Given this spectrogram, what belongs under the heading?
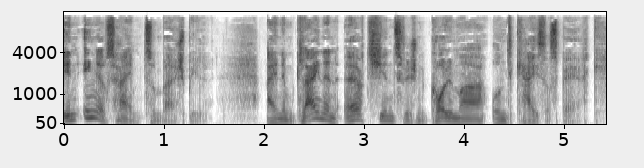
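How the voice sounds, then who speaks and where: Speaking at a fairly slow pace, a man with a fairly low pitch and vocal fry makes very wide pitch swings, in a dry, close sound with no echo against a quiet background. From Switzerland. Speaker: documentary narrator. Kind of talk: scripted narration.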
